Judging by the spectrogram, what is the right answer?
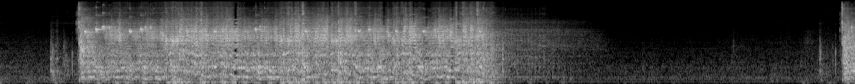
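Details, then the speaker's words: Ford Fairmont that sat 35 years, on a borrowed battery charger after failing to start: cranks, fires and runs ragged about four seconds, then sputters and dies; exhaust manifold smog tube broken off, leaving a hole. "it wants to I can say it ran officially but y'all know me we got to have it better than that"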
